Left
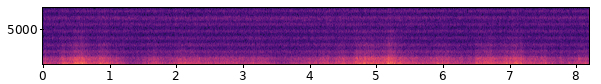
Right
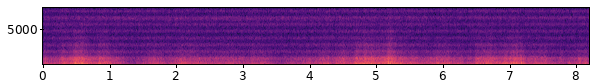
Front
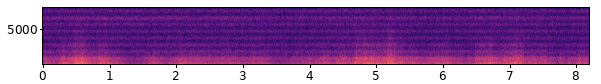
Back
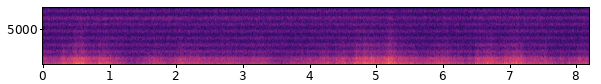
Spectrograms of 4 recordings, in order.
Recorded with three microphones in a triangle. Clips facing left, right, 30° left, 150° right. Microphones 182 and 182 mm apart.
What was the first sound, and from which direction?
Only background noise.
